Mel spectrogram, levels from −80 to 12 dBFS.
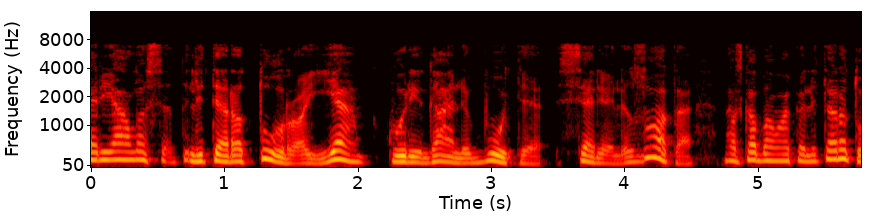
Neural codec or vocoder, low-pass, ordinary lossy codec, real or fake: codec, 16 kHz, 8 kbps, FreqCodec, larger model; 7.2 kHz; Opus, 64 kbps; fake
